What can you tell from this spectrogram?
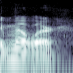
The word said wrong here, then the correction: Millar: Right, Millar. Sorry, Millar. – Oh, is that true? – Yeah, it's like Mark Millar. – Oh, does he actually pronounce it that way? – Millar. Yeah. – Okay, all right. Because I do know. A person... – I know I'm bad with it. – No, but I know a person named spelled that way, but pronounces it Miller like that.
